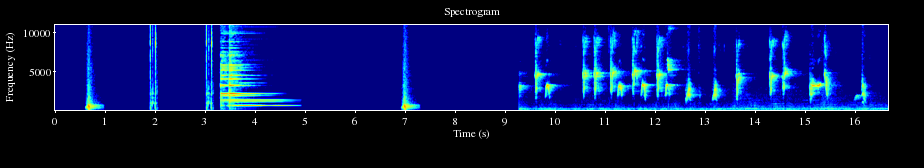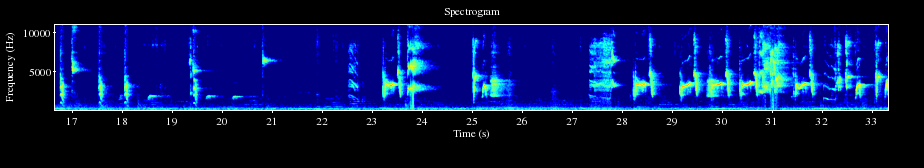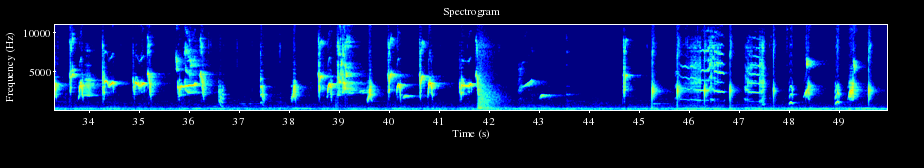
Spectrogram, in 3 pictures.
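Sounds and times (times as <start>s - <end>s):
bird chattering song: 9.3s - 21.2s, 27.4s - 36.8s, 37.4s - 41.8s, 44.7s - 49.9s.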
